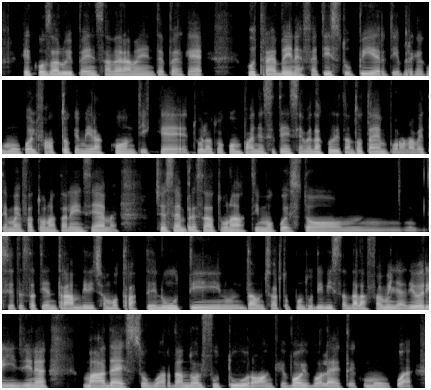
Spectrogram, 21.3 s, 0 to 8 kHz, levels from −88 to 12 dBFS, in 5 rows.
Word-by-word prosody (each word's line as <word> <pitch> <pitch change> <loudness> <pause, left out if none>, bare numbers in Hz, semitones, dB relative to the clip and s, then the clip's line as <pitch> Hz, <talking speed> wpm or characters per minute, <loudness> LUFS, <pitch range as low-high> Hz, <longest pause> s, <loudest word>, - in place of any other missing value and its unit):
che 155 - 0
cosa 150 -1 +3
lui 145 0 +4
pensa 140 +2 -2
veramente, 135 -1 0
perché, 130 +2 -2 0.4
potrebbe 155 -1 +3
in 150 - +3
effetti 140 +1 -1
stupirti, 140 -1 -1
perché 125 - -7
comunque 140 -1 0
il 140 - -2
fatto 140 +2 -2
che 135 - -5
mi 145 - -1
racconti, 140 -2 -1
che 135 -3 -1
tu 140 - -6
e - - +1
la - - 0
tua 135 -1 -6
compagna 145 0 -1
siete 150 +1 -7
insieme 150 0 -2
da 145 - +2
così 155 -1 0
tanto 145 +1 -2
tempo, 145 -4 -1
non 125 - -4
avete 130 +3 -2
mai 140 -1 0
fatto 140 0 -4
un 135 - 0
Natale 135 0 -1
insieme, 140 -3 -1 0.4
c'è 145 - -1
sempre 145 0 +1
stato 140 0 0
un 140 - +1
attimo 135 0 0
questo 130 0 -3 0.3
mhmm, 115 -2 -10 0.3
siete 130 -1 -7
stati 135 +1 -3
entrambi, 140 0 +3
diciamo, 135 +1 -2
trattenuti 150 +1 +1
in 140 - -1
un 135 -1 -3
da 135 - +3
un 135 - -2
certo 135 +1 -5
punto 145 +1 -4
di 140 - -1
vista, 140 -1 -2
dalla 135 +1 +2
famiglia 140 -1 0
di 145 +4 +2
origine, 145 0 +3 0.4
ma 145 -2 +7
adesso 140 -1 +3
guardando 140 +2 +1
al 145 - +2
futuro, 155 -2 +2
anche 135 +2 +1
voi 150 0 +4
volete, 130 -2 0
comunque, 135 0 -1
140 Hz, 195 wpm, -23 LUFS, 135-145 Hz, 0.4 s, ma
